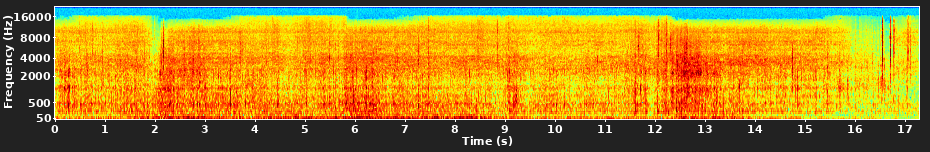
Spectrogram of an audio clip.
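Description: Wind on the microphone and tyres rolling over a dirt trail as a mountain bike is ridden fast downhill, fading near the end, with a few sharp clicks just before it stops.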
